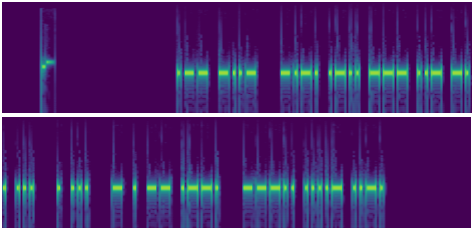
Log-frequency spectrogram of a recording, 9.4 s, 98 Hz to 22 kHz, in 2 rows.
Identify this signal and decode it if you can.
Morse code, heard as a keyed tone, about 34 wpm, 700 Hz. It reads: WX CLOUDS ES TEMP 84F
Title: Practice QSO - Exchange 2 - Info - 35wpm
